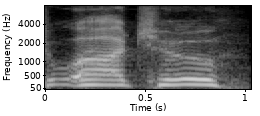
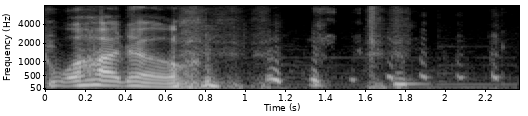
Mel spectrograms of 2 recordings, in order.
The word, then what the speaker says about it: Watto: But it's pronounced Watto. You see, my grandson, he took on What's the the family W? name. What? Where's the W in Joseph? That turns it to what? No, it's pronounced Watto. It's gnomish, Douglas.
